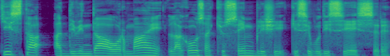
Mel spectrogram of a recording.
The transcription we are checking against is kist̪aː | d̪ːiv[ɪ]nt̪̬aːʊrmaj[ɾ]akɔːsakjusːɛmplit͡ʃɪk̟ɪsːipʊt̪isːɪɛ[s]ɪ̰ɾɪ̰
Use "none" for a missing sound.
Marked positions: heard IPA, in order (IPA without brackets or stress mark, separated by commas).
ɪ, l, sː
